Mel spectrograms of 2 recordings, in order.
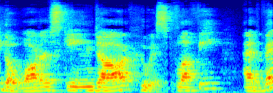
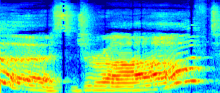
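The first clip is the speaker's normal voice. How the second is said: loud, grand, posh British accent, drawn out, swooping; 2 semitones higher, 5 dB louder than usual. Leading everyone at home through a writing exercise, in a Harry Potter British accent. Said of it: "very fancy".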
